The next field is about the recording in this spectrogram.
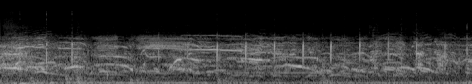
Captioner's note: crowd cheering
